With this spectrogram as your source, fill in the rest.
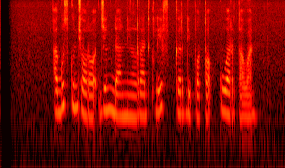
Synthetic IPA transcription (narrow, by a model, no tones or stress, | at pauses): ʔaɡuskuɲt͡ʃɔɾɔd͡ʒɨŋdanilradklifkɨrdipɔt̪ɔkuwart̪awa̰n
